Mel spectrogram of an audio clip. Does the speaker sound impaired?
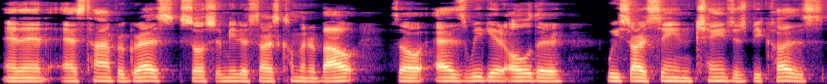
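No.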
